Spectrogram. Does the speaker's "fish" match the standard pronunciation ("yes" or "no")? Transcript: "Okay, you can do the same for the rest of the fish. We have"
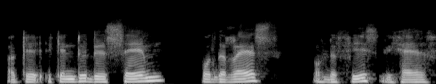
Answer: no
